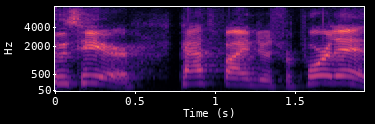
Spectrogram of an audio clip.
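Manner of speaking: high, calling shout. Leon can't see anybody and calls out for his team, shouting down a corridor. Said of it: "He's gonna shout down the corridor".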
